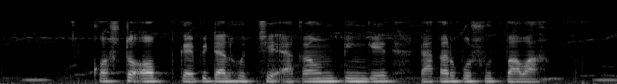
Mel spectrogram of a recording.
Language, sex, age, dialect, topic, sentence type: Bengali, male, 18-24, Northern/Varendri, banking, statement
